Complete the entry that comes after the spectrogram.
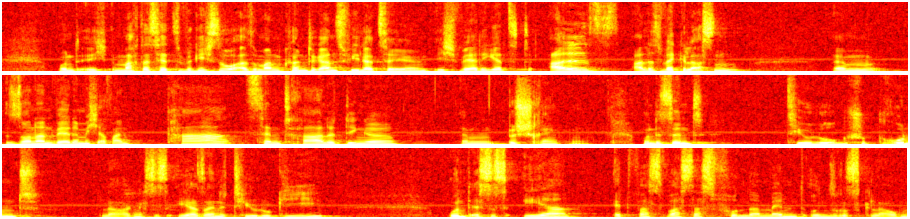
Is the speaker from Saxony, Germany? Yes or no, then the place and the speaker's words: no; Soest, North Rhine-Westphalia, Germany; Meine Wurzeln liegen im EC, entschieden für Christus. Ich bin in Soest aufgewachsen.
